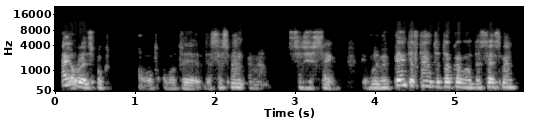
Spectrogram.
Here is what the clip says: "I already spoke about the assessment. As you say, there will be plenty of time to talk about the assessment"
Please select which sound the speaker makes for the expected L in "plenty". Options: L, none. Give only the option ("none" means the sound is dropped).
none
